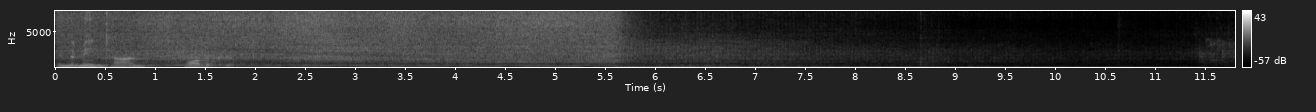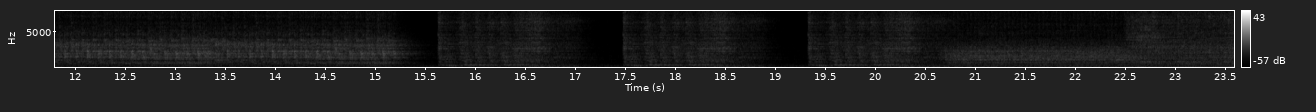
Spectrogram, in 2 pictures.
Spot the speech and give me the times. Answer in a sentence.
The speech can be heard from 0.0 to 1.8 s.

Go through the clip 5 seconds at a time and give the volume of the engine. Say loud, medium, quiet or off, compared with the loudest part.
loud, medium, quiet, quiet, quiet.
